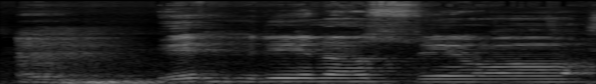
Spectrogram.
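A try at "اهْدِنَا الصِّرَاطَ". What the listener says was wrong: Ihdinas na itu huruf tipis, shad huruf tebal. Jadi jangan sampai terikut huruf nun ke huruf shad.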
